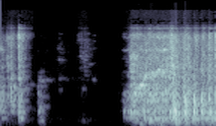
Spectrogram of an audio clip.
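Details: Honda lawnmower with petrol, oil and spark plug in, on choke: a few cord pulls, then the engine catches and settles into a steady, even run with no misses; running healthy.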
